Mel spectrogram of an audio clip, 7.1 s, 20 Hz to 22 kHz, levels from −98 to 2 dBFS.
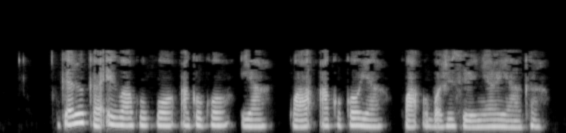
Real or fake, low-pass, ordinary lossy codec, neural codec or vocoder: fake; 5.4 kHz; MP3, 24 kbps; codec, 16 kHz, 4.8 kbps, FACodec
